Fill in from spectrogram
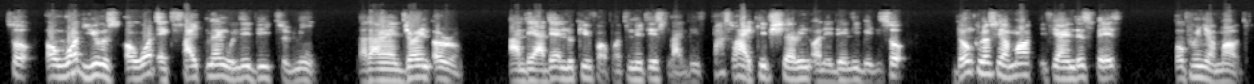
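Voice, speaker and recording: A man's voice: medium pitch, fairly quick, no room sound, dull audio. Earnest older man testifying. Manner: earnest, preachy, repeats phrases for emphasis. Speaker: member giving a testimony. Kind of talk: motivational testimony.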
